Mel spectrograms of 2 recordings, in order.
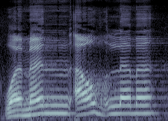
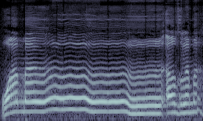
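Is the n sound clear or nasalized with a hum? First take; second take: clear; nasalized. First: The n is clear with no nasal hum. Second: The n is held with a nasal hum. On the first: The speaker calls it right. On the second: The speaker calls it wrong.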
